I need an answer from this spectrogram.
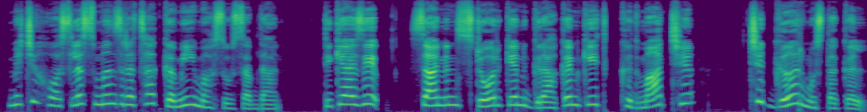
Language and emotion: Kashmiri, sad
